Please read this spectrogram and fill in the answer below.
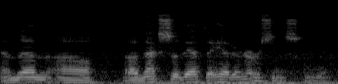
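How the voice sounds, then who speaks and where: Speaking with an American accent, a man uses a dark, mellow, somewhat breathy tone at a moderate pace, with ordinary pitch variation and audible room echo. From US Midwest, St. Louis. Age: 80s+. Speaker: navy veteran and city worker sharing experiences. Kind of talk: casual monologue, personal storytelling. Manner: halting, many fillers.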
